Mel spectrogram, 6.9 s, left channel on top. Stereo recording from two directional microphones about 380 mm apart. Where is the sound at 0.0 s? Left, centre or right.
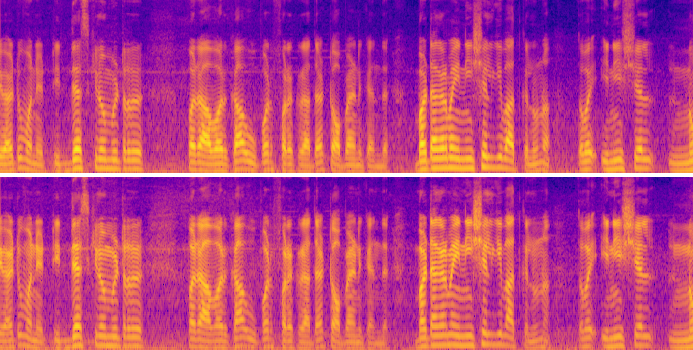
Centre.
